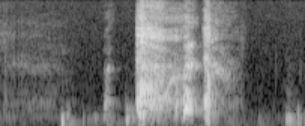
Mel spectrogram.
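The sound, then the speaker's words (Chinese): A person with a sore throat coughs in a short, harsh burst of two or three loud hacks with a throaty, raspy quality, preceded by a few faint throat sounds and followed by a brief quiet breath. “今天喉咙很不好，一直想咳嗽。”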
